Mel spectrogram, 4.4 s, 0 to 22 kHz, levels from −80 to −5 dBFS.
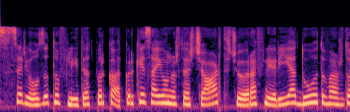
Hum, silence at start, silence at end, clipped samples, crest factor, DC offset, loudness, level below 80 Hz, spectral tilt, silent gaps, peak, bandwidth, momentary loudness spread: none; 0 s; 0 s; under 0.1%; 10 dB; under 0.1%; -18 LUFS; -54 dBFS; -5 dB/octave; none; -8 dBFS; 9.6 kHz; 4 LU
